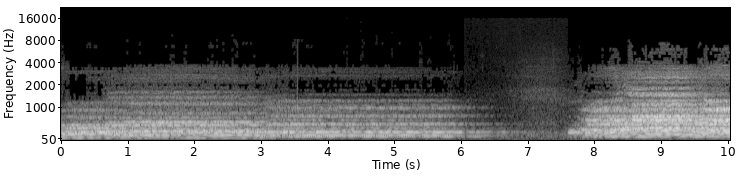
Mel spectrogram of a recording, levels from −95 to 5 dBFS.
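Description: From the start to 3.54 s there's a doubled audio track: an equally loud, dry copy trails about 300 ms behind, likely from a second, slower capture path, then cuts off abruptly.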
